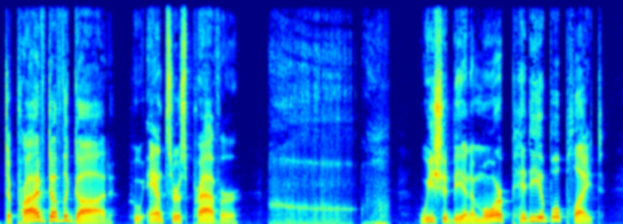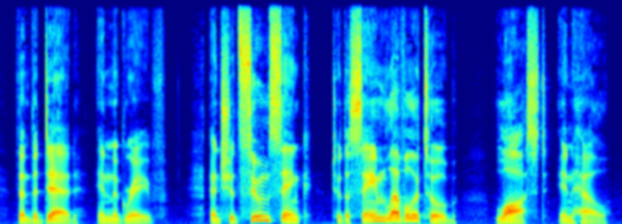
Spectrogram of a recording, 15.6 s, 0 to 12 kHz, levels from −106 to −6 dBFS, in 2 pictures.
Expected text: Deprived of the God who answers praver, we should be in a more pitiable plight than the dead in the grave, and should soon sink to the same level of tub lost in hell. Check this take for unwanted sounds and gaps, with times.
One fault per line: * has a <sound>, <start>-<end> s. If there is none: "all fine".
* has a breath, 3.3-4.9 s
